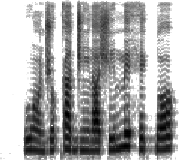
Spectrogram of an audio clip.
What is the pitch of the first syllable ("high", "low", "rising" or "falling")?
low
